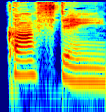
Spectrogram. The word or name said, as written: costain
